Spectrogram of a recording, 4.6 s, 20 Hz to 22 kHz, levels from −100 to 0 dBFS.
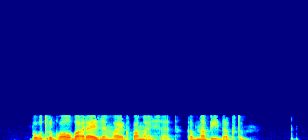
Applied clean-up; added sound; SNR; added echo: none; none; none; none.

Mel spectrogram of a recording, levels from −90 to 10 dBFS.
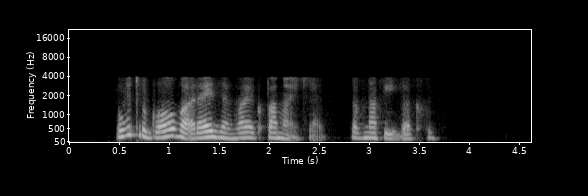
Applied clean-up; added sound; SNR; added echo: neural mask model DeepFilterNet 3.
